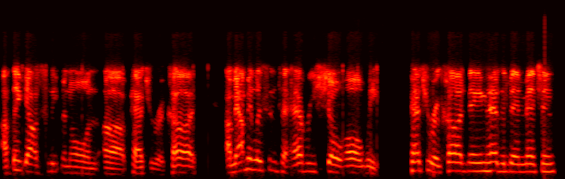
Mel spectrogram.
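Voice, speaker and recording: Baltimore man calling in by phone. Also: a little high. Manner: emphatic, talks in long runs. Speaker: caller. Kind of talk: sports radio call-in. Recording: phone line.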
